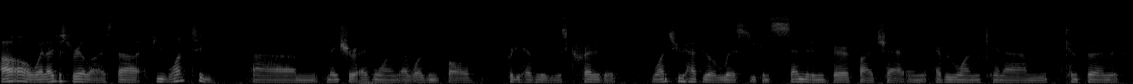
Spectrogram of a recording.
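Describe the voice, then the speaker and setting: A man speaks quietly at a fairly quick pace. His pitch is fairly low. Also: fairly even intonation. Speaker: community member. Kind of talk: casual Q&A in voice chat. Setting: online voice chat. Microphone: too quiet, boosted to 200 percent.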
